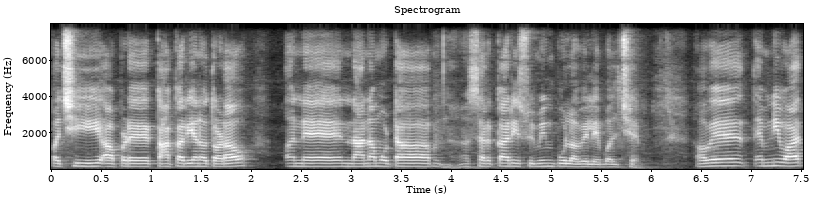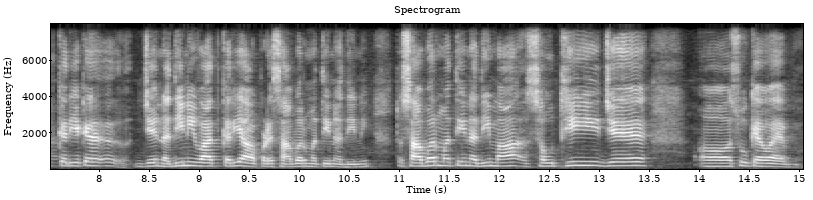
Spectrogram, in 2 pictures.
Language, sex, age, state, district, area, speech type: Gujarati, male, 18-30, Gujarat, Ahmedabad, urban, spontaneous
